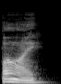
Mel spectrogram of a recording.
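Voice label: "buy", English, British English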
